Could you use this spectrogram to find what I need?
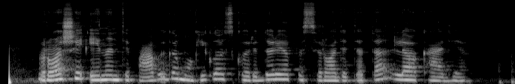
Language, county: Lithuanian, Šiauliai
